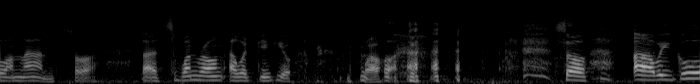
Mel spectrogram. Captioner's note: laughs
